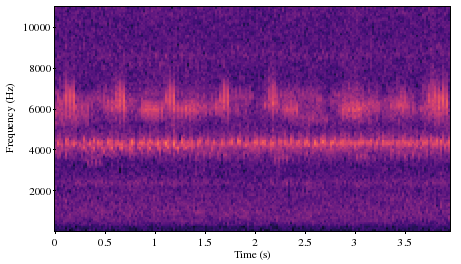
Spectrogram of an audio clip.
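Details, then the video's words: Night crickets in an unbroken high trill, with softer pulsed chirps repeating above it at a steady, unhurried pace throughout. "Soothing Cricket Sounds"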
